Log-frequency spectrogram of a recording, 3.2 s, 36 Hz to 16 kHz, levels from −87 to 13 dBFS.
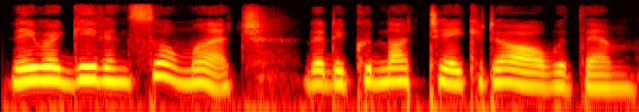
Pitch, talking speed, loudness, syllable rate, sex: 180 Hz, 265 wpm, -18 LUFS, 5.5 syllables/s, female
